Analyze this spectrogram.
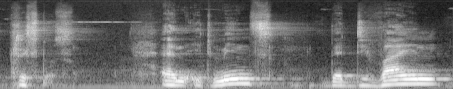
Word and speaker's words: Christos: Expiate in Greek is expi-ichtoch, and it is pronounced Christos.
